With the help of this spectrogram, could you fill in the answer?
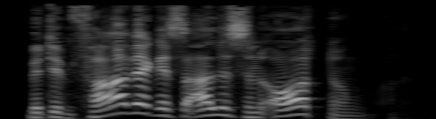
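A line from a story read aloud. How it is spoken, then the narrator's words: Triumphant call. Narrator (German): ruft Stan einen kurzen Moment später triumphierend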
